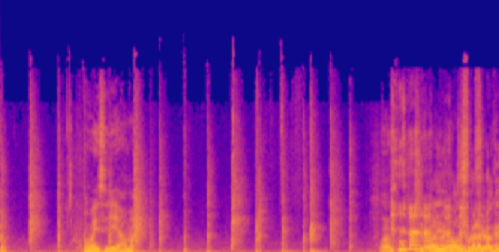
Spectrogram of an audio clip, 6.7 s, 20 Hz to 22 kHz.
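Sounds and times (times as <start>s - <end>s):
hands slapping thighs and chest rhythmically: 0.0s - 4.9s
speech: 1.1s - 2.0s, 5.0s - 6.6s
laughter: 5.1s - 6.6s.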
